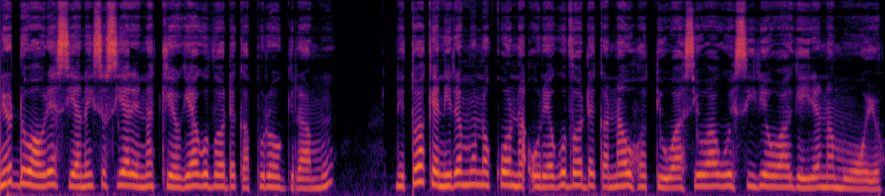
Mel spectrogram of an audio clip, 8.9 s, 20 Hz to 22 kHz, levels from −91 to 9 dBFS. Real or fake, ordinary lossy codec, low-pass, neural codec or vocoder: fake; none; none; vocoder, 44.1 kHz, 128 mel bands every 512 samples, BigVGAN v2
